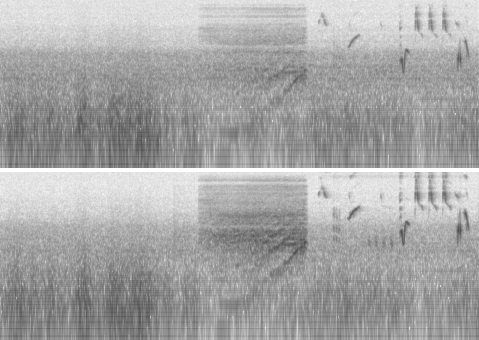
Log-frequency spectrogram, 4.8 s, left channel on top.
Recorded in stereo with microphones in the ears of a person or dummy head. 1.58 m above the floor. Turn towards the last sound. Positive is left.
turn(degrees=-40)  # may be behind; listen again after turning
